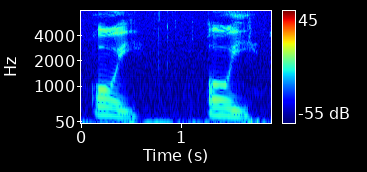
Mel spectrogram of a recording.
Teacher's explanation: in this sound the mouth begins open for o and moves to closed for I oi oi so the jaw moves up throughout this dip thong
